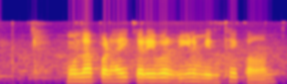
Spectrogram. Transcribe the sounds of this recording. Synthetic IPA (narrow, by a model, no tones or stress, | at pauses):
mulapəɽ̤aːikəɾeʋəɾːiːɳmɪlt̪ʰekaːn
